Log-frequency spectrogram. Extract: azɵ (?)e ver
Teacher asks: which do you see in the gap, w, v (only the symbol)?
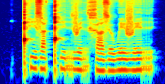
w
